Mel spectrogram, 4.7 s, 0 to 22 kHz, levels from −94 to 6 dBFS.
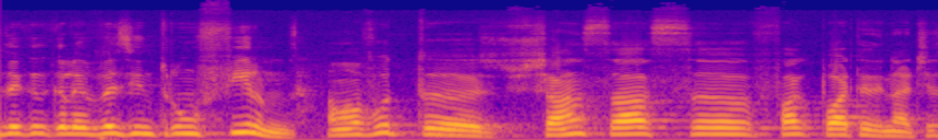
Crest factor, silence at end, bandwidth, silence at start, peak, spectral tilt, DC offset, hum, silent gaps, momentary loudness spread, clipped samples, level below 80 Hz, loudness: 14 dB; 0 s; 13 kHz; 0 s; -2 dBFS; -7.5 dB/octave; 0.5%; none; none; 5 LU; under 0.1%; -52 dBFS; -16 LUFS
